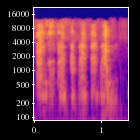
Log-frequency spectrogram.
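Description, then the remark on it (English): A knife cuts through a grapefruit in the Northeast in a quick, steady series of about seven rasping, sawing strokes, fairly soft, with no voices. “I'm listening to your wonderful voice as I chop a grapefruit to combat the cold here in the Northeast.”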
